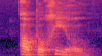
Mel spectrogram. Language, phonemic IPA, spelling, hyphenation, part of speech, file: Dutch, /ˌɑu̯.toːˈɣiː.roː/, autogiro, au‧to‧gi‧ro, noun, Nl-autogiro.ogg
- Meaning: autogyro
